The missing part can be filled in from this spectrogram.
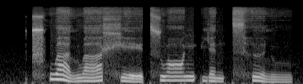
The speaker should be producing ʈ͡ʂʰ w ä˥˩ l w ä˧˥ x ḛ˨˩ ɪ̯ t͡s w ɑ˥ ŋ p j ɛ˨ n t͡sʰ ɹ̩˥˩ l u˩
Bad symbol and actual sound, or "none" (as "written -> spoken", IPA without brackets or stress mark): none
